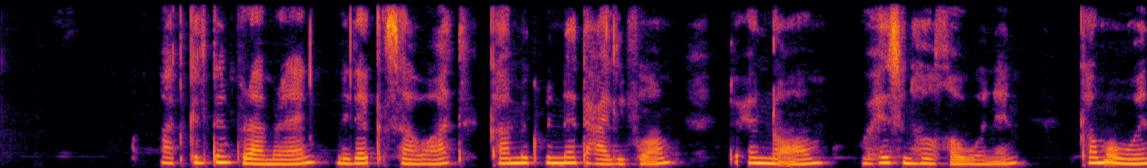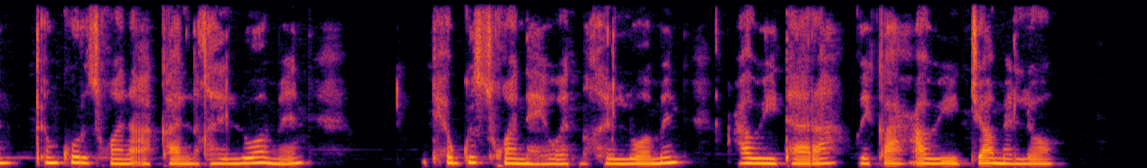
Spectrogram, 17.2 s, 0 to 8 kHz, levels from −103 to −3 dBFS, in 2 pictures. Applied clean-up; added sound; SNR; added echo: none; none; none; none.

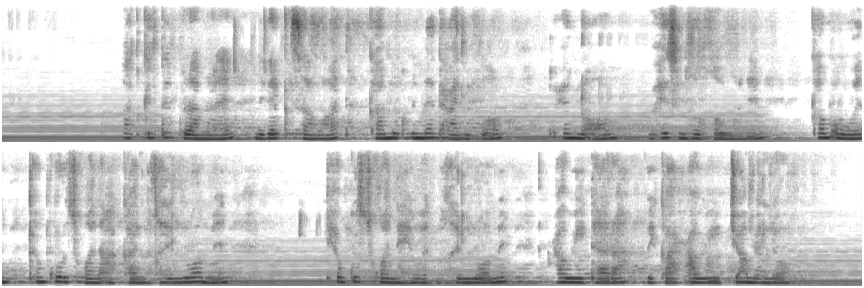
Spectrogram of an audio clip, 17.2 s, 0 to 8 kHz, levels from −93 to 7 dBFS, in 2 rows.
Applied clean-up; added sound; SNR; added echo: none; Bowed string instrument; 16 dB; reverberation time 1.5 s.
